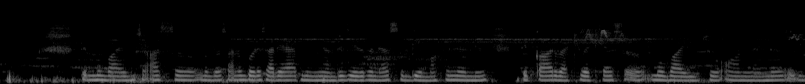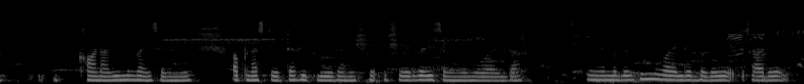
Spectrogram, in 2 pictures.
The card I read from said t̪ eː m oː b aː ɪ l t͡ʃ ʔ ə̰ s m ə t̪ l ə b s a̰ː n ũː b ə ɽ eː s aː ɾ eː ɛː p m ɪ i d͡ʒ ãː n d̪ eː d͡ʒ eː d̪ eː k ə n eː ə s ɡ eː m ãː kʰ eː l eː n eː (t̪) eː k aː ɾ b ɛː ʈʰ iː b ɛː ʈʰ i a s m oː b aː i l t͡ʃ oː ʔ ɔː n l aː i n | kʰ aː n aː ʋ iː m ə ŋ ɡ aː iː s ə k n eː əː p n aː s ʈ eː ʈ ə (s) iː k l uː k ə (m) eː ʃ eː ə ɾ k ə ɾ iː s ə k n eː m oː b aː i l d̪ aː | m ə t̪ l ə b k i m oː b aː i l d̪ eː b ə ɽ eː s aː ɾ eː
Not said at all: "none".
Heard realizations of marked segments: t̪, s, n

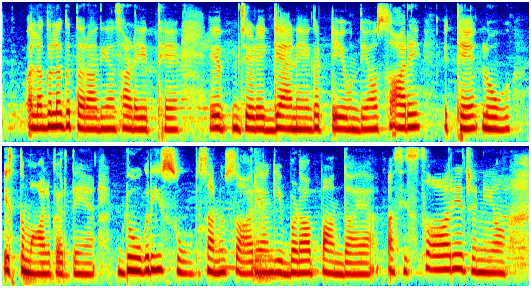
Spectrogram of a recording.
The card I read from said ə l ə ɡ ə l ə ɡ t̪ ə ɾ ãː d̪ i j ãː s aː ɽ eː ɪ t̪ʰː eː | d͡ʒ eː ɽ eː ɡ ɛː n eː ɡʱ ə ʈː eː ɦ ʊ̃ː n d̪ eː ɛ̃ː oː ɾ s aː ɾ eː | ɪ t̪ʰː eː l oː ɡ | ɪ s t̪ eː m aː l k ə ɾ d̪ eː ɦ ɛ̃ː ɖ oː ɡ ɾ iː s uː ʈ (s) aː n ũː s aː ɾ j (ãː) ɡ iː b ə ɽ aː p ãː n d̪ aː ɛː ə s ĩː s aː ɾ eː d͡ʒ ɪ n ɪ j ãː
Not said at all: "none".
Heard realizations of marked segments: s, ãː

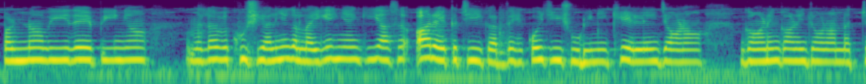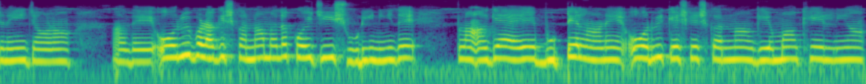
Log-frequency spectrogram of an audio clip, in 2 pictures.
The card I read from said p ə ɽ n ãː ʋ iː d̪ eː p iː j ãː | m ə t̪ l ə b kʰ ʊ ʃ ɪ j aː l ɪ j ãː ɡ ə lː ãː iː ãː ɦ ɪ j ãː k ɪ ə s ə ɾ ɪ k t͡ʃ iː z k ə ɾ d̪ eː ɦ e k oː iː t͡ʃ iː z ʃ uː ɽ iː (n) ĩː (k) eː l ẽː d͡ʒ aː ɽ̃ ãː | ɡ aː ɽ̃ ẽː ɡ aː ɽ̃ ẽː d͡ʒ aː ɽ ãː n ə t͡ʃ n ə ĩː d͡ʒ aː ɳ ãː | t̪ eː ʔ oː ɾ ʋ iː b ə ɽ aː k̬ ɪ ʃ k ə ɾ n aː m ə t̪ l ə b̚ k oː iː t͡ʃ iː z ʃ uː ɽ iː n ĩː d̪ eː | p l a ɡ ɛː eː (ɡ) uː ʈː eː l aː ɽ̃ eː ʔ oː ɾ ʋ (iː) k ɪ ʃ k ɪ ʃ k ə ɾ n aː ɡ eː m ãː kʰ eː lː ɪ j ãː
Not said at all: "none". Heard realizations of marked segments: n, kʰ, b, iː

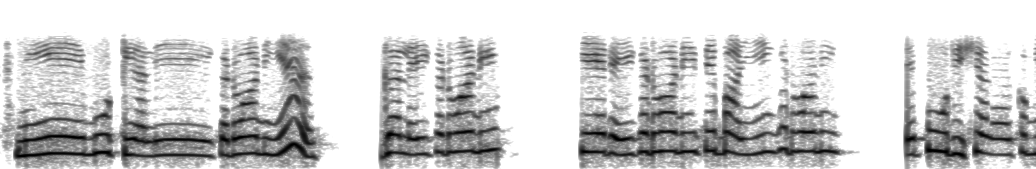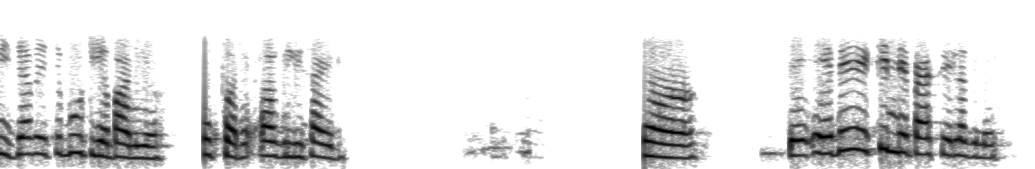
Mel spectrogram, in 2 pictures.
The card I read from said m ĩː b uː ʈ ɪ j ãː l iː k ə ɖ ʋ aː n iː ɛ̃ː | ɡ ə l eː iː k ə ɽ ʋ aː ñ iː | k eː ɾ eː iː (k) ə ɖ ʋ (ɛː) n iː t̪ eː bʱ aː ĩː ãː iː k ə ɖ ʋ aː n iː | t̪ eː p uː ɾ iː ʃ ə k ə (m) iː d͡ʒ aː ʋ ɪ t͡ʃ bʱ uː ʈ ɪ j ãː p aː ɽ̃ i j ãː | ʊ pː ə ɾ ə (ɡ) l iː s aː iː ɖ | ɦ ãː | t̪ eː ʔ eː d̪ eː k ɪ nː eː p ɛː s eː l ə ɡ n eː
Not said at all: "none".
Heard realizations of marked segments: k, aː, m, ɡ

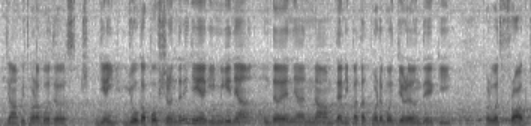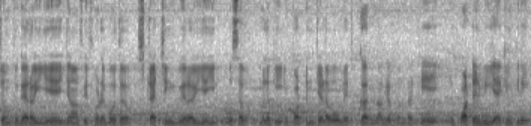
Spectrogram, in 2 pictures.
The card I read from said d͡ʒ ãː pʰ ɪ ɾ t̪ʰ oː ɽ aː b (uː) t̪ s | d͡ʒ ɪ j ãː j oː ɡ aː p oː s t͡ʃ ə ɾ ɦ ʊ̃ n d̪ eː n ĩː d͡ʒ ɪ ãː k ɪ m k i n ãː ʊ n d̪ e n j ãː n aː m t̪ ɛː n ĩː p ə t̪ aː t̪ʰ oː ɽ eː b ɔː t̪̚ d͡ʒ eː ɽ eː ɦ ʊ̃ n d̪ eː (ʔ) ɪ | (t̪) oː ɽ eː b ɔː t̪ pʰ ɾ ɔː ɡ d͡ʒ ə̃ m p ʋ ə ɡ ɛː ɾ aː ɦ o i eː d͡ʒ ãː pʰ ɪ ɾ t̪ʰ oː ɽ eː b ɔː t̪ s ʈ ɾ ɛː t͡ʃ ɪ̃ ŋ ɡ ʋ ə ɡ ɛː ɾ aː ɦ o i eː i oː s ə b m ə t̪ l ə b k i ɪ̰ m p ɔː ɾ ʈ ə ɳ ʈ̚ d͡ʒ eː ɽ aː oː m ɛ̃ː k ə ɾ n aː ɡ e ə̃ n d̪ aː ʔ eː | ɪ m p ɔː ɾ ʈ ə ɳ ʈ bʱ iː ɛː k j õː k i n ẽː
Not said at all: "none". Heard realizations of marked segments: ɔː, k, t̪ʰ

